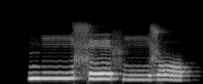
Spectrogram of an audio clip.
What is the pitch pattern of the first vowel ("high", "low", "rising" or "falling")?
high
